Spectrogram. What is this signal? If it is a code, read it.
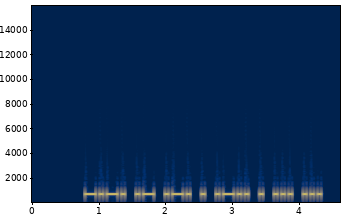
Morse code, heard as a keyed tone, about 22 wpm, 700 Hz. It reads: CARELESS
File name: practice / 22wpm / Eight Letter Words - 22wpm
